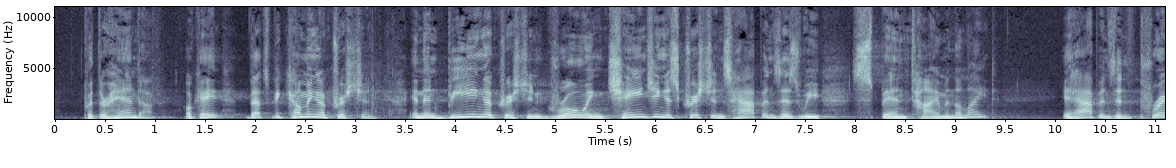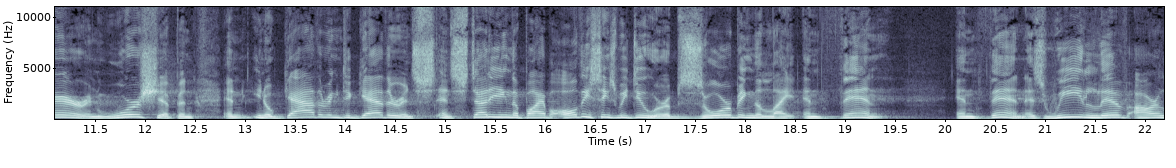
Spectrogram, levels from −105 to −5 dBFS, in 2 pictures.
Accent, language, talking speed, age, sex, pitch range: American, English, 160 wpm, 50-69, male, 150-200 Hz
